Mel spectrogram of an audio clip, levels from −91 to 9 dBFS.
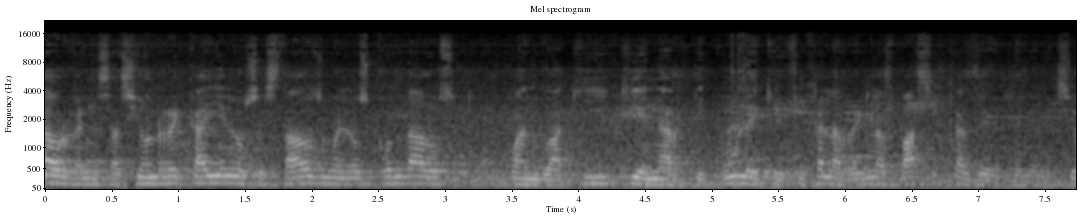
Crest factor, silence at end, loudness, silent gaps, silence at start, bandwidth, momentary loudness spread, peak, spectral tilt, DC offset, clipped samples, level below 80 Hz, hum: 18 dB; 0 s; -30 LUFS; none; 0 s; 16.5 kHz; 9 LU; -12 dBFS; -6 dB/octave; under 0.1%; under 0.1%; -56 dBFS; none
